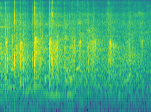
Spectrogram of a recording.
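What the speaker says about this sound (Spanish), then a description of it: "Esmirna, pido un aplauso." Wedding guests at a church celebration clap in a burst that fades over three seconds, with a voice speaking over the applause and the room's murmur behind it.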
